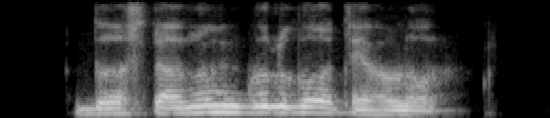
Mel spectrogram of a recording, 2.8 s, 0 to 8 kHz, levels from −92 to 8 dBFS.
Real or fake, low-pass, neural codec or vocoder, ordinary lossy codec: fake; 7.2 kHz; codec, 24 kHz, 3 kbps, HILCodec; Opus, 64 kbps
